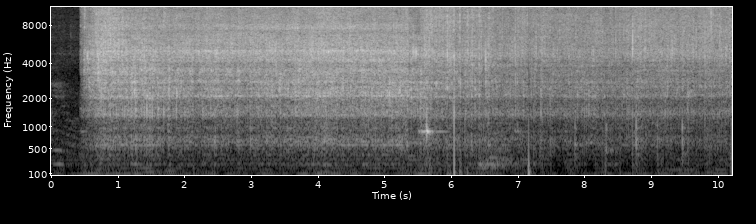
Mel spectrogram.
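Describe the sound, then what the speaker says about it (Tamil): Shallots, crushed garlic and curry leaves hit hot oil with a sudden burst of sizzling after a brief quiet start, then a steady loud crackle with occasional sharp spatula knocks and scrapes. "சின்ன வெங்காயம் கொஞ்சம் வதக்கி எடுத்துக்கலாம்"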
